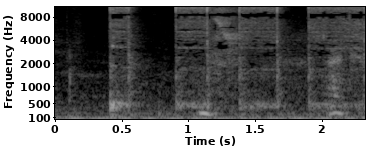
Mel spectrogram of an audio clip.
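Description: Four decapped LS fuel injectors triggered together from a battery, spraying gasoline into glass jars: a short hiss about half a second in, then a longer spray lasting about a second, over the steady hum of the electric fuel pump holding pressure.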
